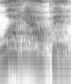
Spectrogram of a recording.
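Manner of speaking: furious, angry, demanding tone. Retelling a husband storming in to ask what happened: imitating an angry husband. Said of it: "And he was angry".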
